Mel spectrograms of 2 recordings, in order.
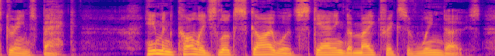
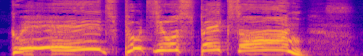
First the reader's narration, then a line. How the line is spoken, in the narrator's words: Melody screams again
